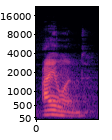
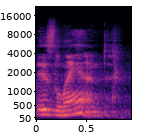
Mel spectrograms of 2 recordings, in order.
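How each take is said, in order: First: No S sound is pronounced before land. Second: An S sound is pronounced before land. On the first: The speaker calls it right. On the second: The speaker calls it wrong.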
